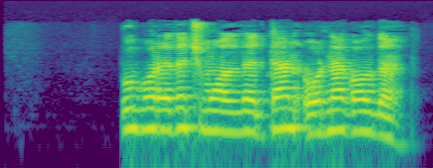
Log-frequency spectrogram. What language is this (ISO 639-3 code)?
uzb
